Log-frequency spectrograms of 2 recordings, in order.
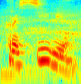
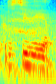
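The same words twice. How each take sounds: First: The stress is on the second syllable. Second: The stress is on the third syllable. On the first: The speaker calls it right. "Всегда нужно говорить красивее" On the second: The speaker calls it wrong. "Никак не красивее"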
